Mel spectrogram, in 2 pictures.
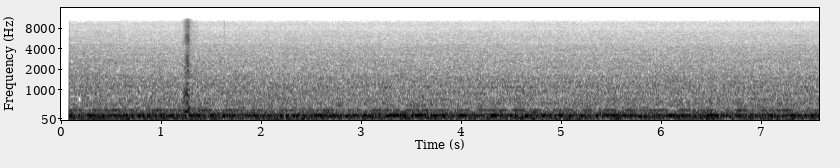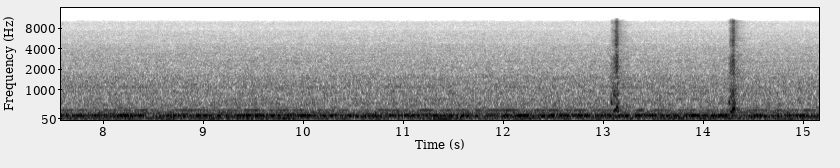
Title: Rabbit Sneezes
